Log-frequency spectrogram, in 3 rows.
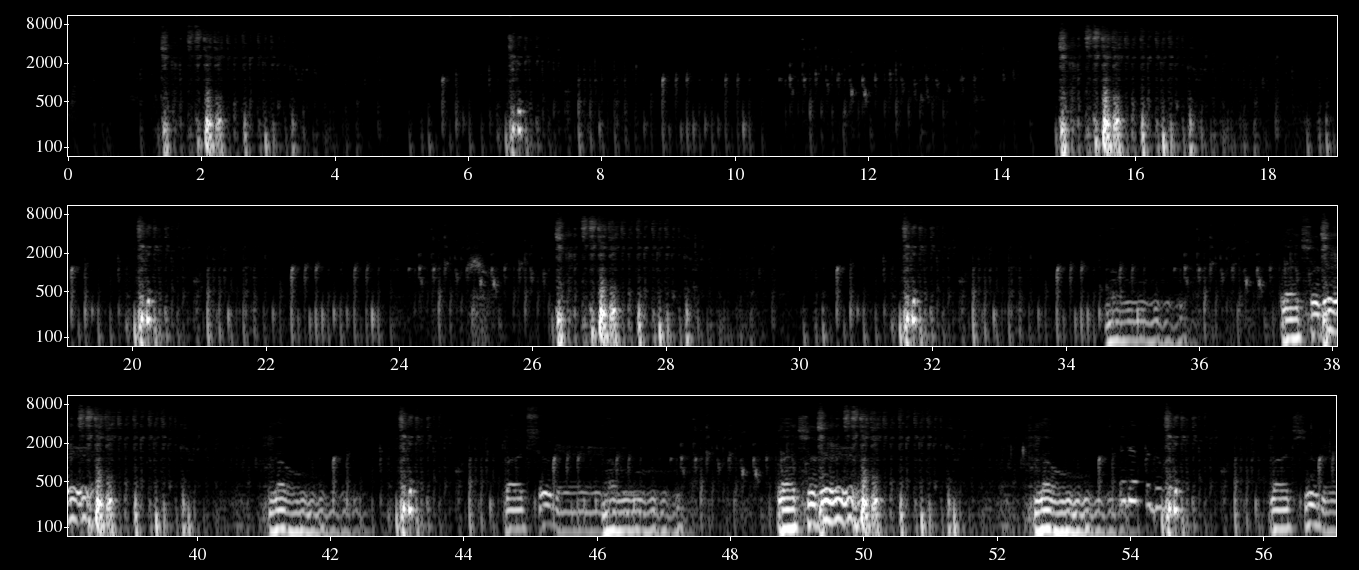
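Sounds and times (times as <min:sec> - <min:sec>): beatbox vocal percussion: 0:00.0 - 0:57.0.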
